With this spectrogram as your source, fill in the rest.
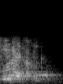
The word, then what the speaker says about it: Guillaume: I'm saying your name wrong. Yes. Did I say it right? You don't say my name right. It's Guillaume.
